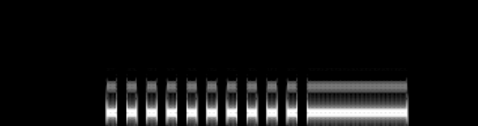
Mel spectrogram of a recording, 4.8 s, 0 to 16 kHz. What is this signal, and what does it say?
Telephone call progress tone (North American plan), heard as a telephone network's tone, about 350, 440 Hz, 0.1 s on and 0.1 s off. Stutter dial tone.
